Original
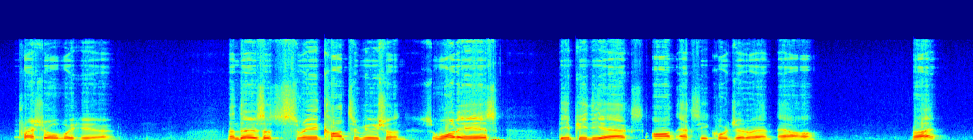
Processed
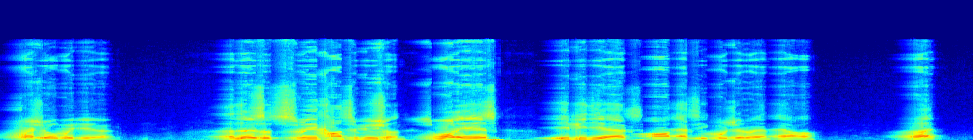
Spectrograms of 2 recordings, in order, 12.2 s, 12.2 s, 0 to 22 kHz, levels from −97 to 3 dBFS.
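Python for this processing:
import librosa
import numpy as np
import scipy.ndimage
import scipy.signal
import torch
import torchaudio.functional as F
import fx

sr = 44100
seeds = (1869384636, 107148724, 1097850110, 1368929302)

y = fx.spec_swells(x, sr, rise_s=0.55)
y = F.gain(torch.from_numpy(y), -8.5).numpy()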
